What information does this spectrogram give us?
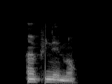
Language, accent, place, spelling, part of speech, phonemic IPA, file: French, France, Lyon, impunément, adverb, /ɛ̃.py.ne.mɑ̃/, LL-Q150 (fra)-impunément.wav
- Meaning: with impunity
